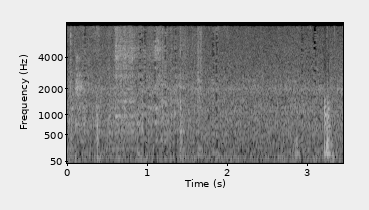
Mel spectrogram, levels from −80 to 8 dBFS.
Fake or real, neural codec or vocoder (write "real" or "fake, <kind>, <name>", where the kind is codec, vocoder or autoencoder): real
